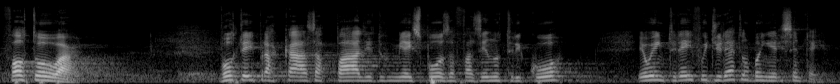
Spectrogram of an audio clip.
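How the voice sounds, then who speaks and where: A man with a Brazilian Portuguese accent preaching a personal testimony sermon, his delivery emotional and dramatic, swinging from loud to hushed. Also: sits high, steady tone, moderate pace. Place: church sanctuary. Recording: reverberant church hall.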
